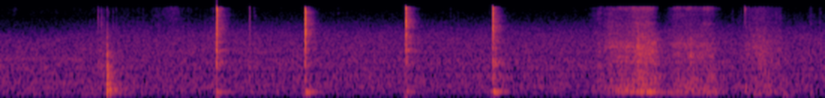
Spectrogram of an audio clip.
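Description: Handling noise: five sharp clicks and taps of hard plastic and metal parts, each under a second apart, then a couple of seconds of rustling as bundled power-supply cables are moved.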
